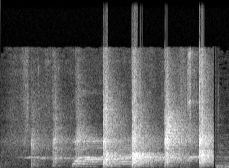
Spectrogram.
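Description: A run of hand claps, about three a second, with a short stretch of voice over them, getting louder about a second in.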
